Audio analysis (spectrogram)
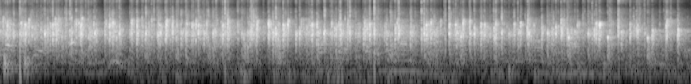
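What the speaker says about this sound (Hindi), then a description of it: "एक बार जोरदार तालियां" A church congregation claps loudly and continuously at a Christian ministry service, a full, sustained wave of applause with some voices mixed in.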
